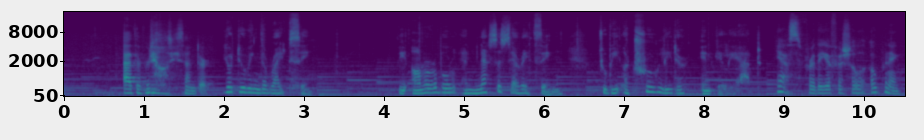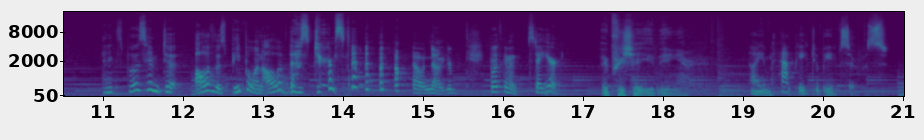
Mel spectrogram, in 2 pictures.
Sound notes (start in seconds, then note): 13.6 laughing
